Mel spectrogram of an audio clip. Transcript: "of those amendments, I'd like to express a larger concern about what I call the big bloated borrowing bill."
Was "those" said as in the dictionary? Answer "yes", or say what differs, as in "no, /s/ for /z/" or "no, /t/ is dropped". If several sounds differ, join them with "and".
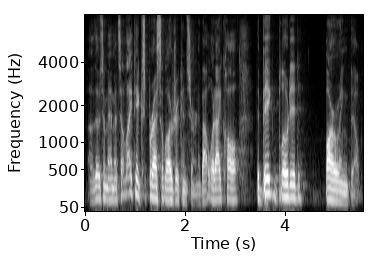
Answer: yes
